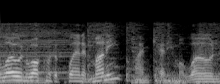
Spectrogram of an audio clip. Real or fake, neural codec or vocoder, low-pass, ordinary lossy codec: real; none; 7.2 kHz; Opus, 24 kbps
